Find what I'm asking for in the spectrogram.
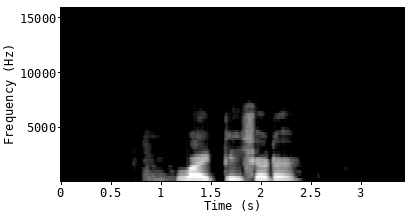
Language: Dhatki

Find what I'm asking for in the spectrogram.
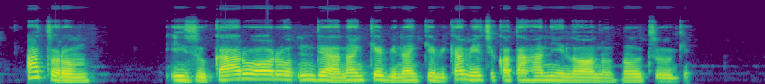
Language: Igbo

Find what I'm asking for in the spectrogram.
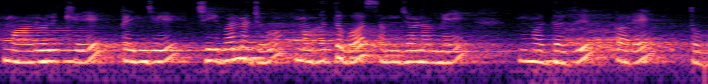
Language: Sindhi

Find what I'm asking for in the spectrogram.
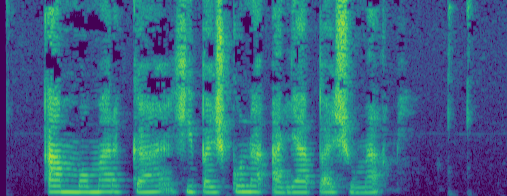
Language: Santa Ana de Tusi Pasco Quechua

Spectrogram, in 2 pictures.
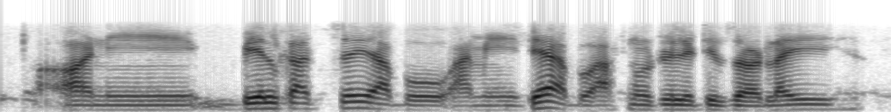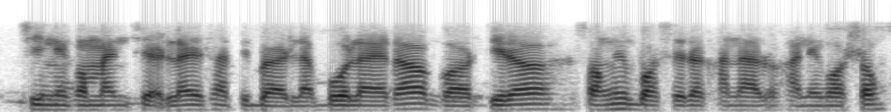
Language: Nepali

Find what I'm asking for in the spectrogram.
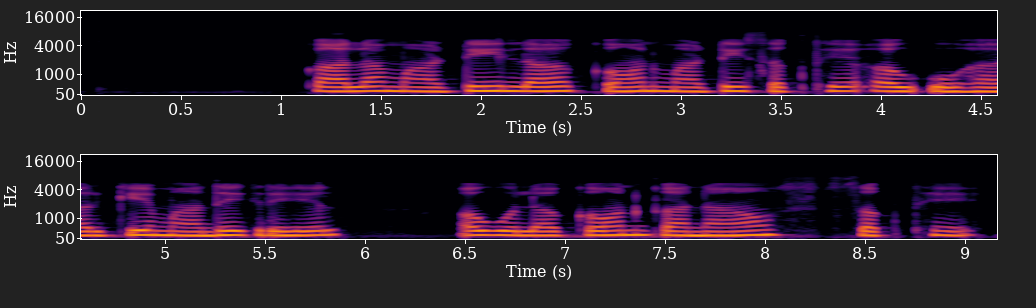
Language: Chhattisgarhi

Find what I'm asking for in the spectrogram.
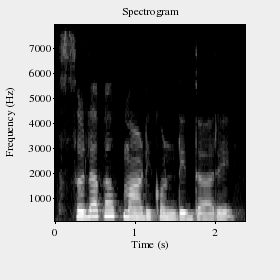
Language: Kannada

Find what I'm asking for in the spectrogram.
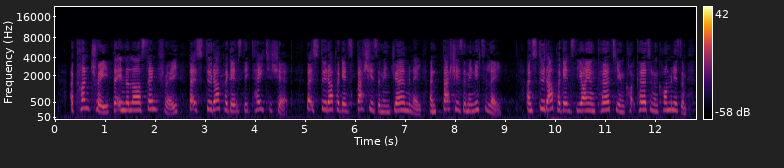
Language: English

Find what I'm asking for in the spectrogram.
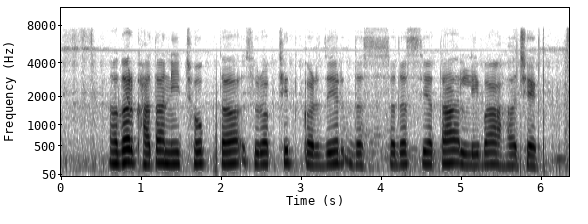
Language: Magahi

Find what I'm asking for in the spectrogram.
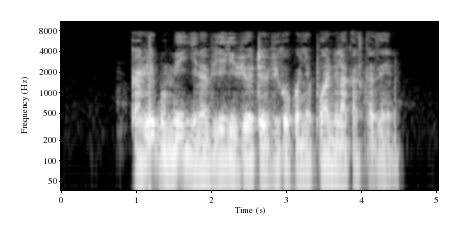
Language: Swahili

